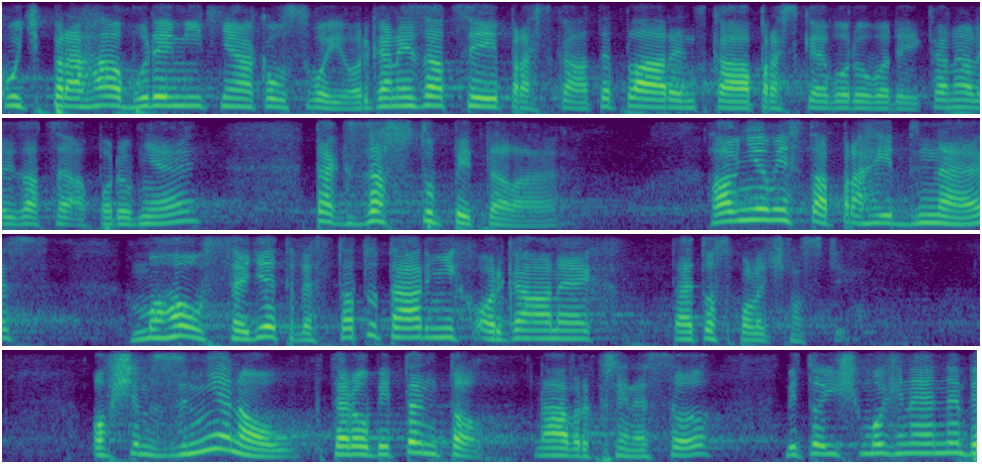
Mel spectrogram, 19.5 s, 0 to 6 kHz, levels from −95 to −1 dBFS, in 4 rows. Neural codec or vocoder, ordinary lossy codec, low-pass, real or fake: none; Opus, 16 kbps; 5.4 kHz; real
